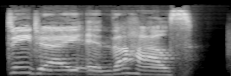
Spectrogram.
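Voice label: UK female, DJ vocals; Dj in the house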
